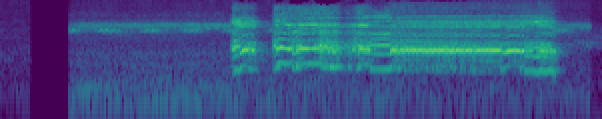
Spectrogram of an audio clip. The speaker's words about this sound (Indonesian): suara ayam berkokok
